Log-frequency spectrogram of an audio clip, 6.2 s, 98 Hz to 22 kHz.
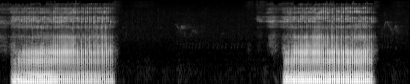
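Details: Two loud, deep, buzzing snores, each lasting over a second, with a quiet gap of about 2.5 seconds between them; heavy vibrating snoring.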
